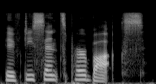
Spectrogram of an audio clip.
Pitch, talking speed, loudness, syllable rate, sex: 200 Hz, 155 wpm, -21 LUFS, 3.5 syllables/s, female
